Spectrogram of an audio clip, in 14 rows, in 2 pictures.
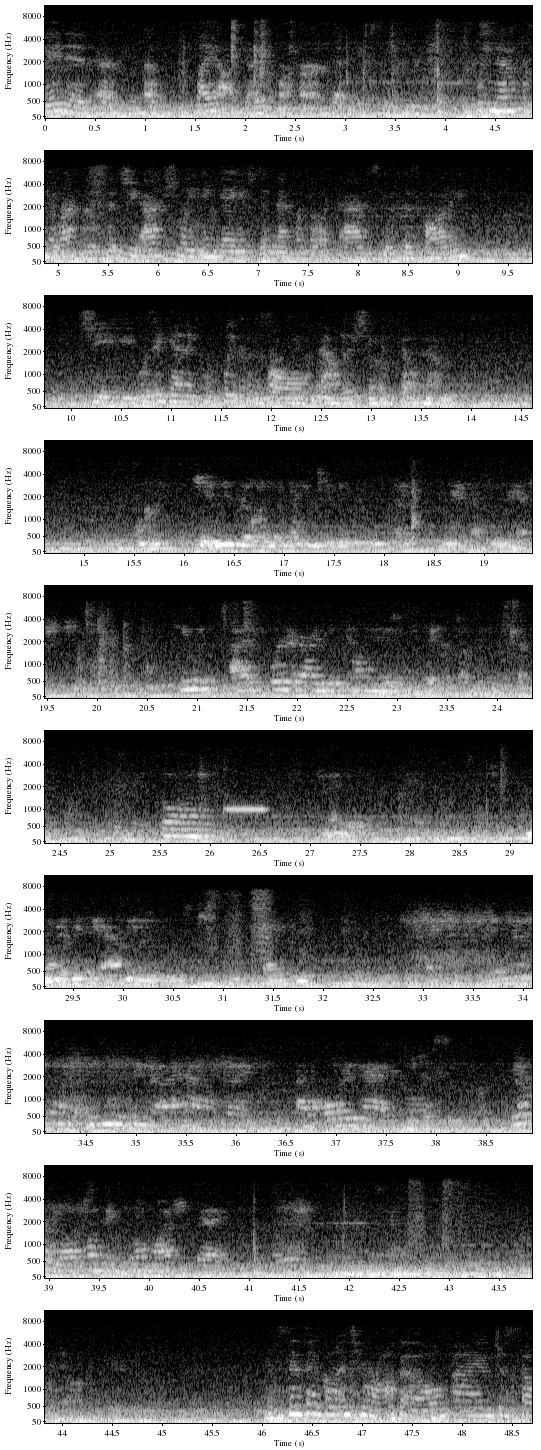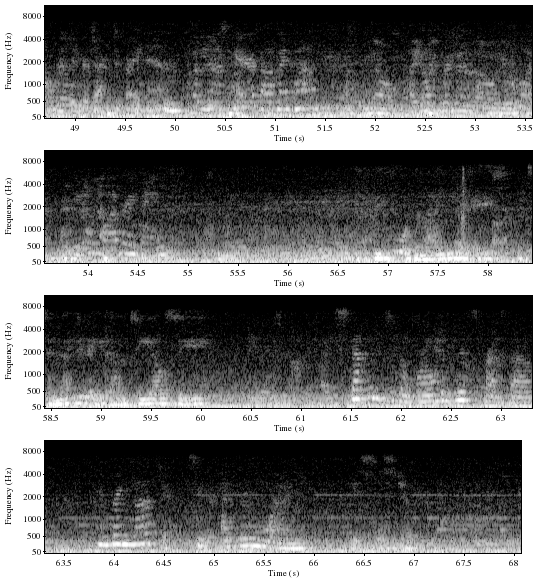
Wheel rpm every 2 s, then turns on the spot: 0, 0, 0, 0, 0, 0, 0, 0, 0, 0, 0, 0, 0, 0, 0, 0, 0, 0, 0, 0, 0, 0, 0, 0, 0, 0, 0, 0, 0, 0, 0, 0, 0, 0.
none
